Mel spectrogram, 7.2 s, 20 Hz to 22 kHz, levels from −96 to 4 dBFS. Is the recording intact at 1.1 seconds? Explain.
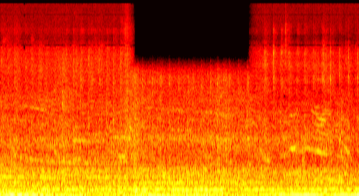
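Yes, the audio is intact at 1.1 seconds, with no audible fault at that moment.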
